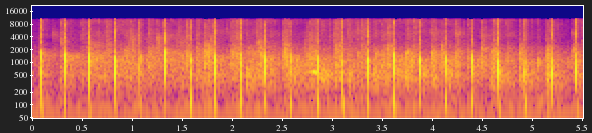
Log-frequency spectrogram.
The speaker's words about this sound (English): Before you go, kids, would you help us just thank our dads by giving them a hand clap this morning? Thank you, Dad.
